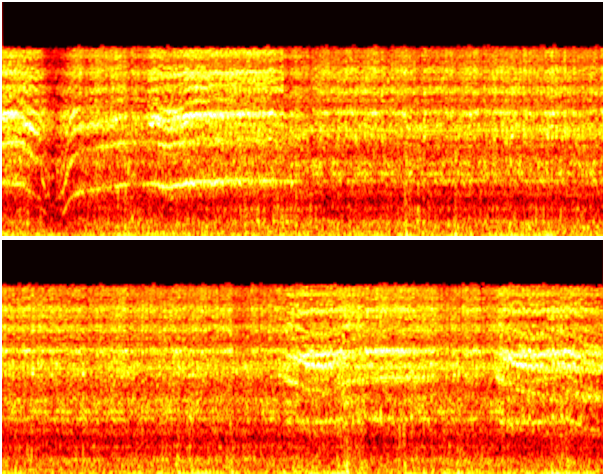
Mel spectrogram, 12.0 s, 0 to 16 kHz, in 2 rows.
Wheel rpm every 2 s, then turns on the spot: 180, 230, 230, 230, 230, 210.
none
